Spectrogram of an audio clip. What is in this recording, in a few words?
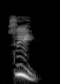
Spanish Yes, Response, Foreign, 1 boy, 10 yrs., Spanish; Talking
